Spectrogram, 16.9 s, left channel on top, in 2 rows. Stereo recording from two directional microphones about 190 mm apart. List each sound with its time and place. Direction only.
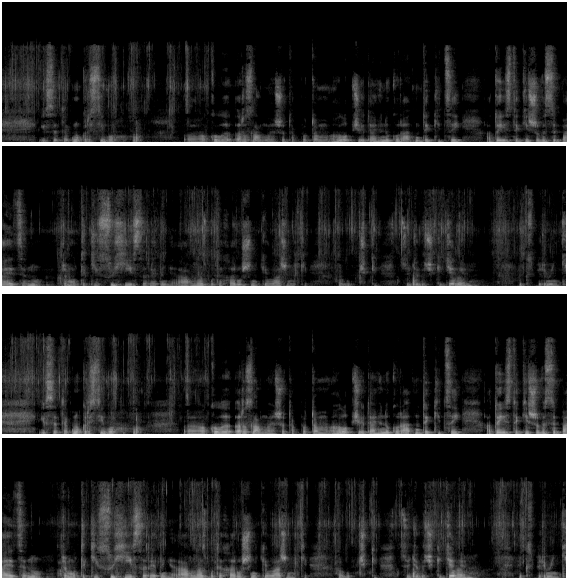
0.0 s a sound: centre (ahead or behind)
0.7 s speech: centre (ahead or behind)
2.8 s speech: 30° right (ahead or behind)
4.0 s speech: centre (ahead or behind)
16.3 s speech: centre (ahead or behind)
